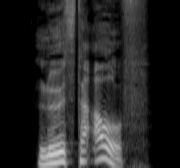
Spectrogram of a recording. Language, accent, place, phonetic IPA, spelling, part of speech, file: German, Germany, Berlin, [ˌløːstə ˈaʊ̯f], löste auf, verb, De-löste auf.ogg
- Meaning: inflection of auflösen: 1. first/third-person singular preterite 2. first/third-person singular subjunctive II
